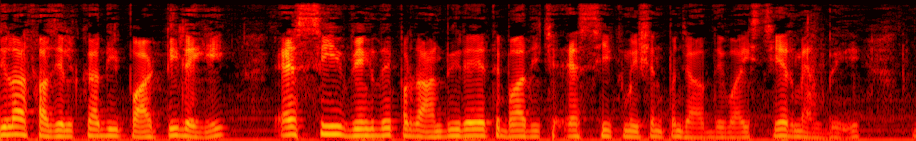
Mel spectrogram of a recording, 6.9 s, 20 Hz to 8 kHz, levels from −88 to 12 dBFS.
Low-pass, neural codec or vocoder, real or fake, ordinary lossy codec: 7.2 kHz; codec, 16 kHz, 16 kbps, FreqCodec, larger model; fake; none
